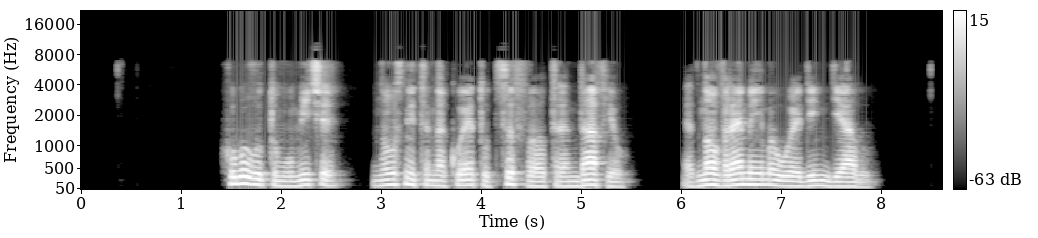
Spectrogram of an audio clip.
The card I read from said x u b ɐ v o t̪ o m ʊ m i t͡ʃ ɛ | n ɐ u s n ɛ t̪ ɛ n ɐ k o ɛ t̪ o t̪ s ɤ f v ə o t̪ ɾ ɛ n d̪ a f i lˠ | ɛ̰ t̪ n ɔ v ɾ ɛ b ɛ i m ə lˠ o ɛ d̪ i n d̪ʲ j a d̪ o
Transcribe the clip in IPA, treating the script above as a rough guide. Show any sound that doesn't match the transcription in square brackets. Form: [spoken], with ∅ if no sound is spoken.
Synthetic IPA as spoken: x u b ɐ v o t̪ o m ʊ m i t͡ʃ ɛ | n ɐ u s n [i] t̪ ɛ n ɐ k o ɛ t̪ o t̪ s ɤ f v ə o t̪ ɾ ɛ n d̪ a f i lˠ | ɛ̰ [d̪] n ɔ v ɾ ɛ [m] ɛ i m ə lˠ o ɛ d̪ i n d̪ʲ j a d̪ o

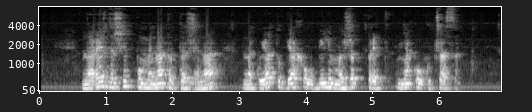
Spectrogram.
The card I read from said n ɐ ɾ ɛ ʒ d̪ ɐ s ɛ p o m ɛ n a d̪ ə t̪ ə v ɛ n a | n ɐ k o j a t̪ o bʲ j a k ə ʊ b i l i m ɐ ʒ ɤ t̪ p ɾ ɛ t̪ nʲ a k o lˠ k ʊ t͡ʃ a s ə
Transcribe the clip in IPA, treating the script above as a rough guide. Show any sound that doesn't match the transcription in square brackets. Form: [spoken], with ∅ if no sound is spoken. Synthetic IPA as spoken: n ɐ ɾ ɛ ʒ d̪ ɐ [ʃ] ɛ p o m ɛ n a [t̪] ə t̪ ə [ʒ] ɛ n a | n ɐ k o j a t̪ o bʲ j a [x] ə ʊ b i l i m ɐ ʒ ɤ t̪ p ɾ ɛ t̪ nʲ a k o lˠ k ʊ t͡ʃ a s ə

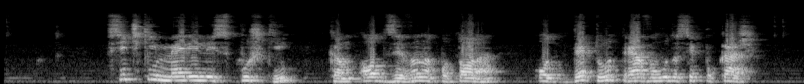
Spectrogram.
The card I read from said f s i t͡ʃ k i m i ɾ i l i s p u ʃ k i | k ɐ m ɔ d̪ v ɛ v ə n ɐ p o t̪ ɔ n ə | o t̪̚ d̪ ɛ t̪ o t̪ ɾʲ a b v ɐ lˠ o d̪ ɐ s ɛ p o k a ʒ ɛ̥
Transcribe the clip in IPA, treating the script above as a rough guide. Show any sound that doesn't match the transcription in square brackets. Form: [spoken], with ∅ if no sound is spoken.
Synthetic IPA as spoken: f s i t͡ʃ k i m [ɛ] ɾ i l i s p u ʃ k i | k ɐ m ɔ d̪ [z] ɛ v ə n ɐ p o t̪ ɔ n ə | o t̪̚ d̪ ɛ t̪ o t̪ ɾʲ a b v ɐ lˠ o d̪ ɐ s ɛ p o k a ʒ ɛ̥

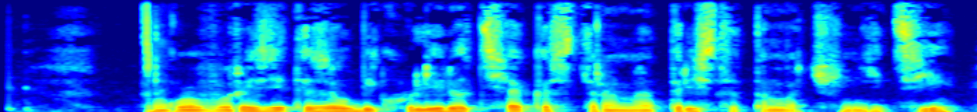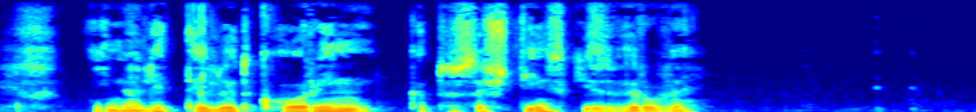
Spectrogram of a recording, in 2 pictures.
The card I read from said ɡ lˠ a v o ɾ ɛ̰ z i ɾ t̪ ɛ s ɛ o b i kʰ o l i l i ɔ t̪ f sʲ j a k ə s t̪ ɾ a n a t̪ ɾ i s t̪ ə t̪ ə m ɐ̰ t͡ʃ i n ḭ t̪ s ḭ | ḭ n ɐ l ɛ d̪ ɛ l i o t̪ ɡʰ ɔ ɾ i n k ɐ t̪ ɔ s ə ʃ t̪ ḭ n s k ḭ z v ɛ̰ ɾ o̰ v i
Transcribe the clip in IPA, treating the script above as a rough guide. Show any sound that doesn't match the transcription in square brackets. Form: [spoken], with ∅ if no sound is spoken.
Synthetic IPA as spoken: ɡ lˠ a v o ɾ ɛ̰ z i [∅] t̪ ɛ [z] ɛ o b i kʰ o l i l i [o] t̪ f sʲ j a k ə s t̪ ɾ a n a t̪ ɾ i s t̪ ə t̪ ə m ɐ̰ t͡ʃ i n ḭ t̪ s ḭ | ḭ n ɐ l ɛ [t̪] ɛ l i o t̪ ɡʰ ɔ ɾ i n k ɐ t̪ ɔ s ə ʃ t̪ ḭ n s k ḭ z v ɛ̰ ɾ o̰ v [ɛ]

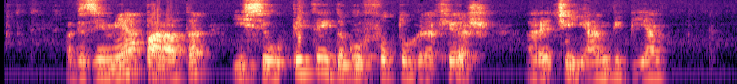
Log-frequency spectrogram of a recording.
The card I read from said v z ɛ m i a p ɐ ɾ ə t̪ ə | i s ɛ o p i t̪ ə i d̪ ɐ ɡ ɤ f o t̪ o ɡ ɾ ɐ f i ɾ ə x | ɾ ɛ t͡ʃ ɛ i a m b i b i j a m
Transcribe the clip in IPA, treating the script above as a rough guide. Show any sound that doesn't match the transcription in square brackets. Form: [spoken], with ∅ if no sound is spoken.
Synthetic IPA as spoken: v z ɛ m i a p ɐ ɾ [a] t̪ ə | i s ɛ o p i t̪ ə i d̪ ɐ ɡ [o] f o t̪ o ɡ ɾ ɐ f i ɾ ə [ʃ] | ɾ ɛ t͡ʃ ɛ [j] a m b i b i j a [n]

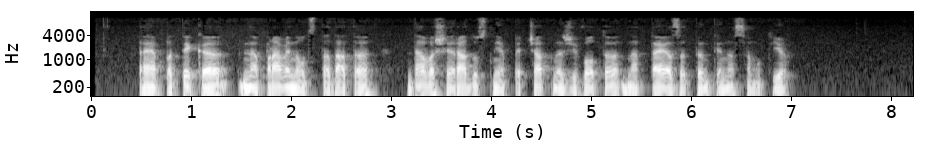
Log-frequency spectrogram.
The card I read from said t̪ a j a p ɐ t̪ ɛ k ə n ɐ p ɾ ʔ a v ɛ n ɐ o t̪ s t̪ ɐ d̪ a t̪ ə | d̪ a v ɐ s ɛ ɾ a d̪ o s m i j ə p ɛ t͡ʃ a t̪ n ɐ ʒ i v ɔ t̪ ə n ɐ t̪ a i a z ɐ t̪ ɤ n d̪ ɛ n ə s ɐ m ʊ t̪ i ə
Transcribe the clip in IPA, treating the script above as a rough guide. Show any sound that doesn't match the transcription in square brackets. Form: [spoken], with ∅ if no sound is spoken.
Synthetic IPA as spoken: t̪ a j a p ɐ t̪ ɛ k ə n ɐ p ɾ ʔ a v ɛ n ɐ o t̪ s t̪ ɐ d̪ a t̪ ə | d̪ a v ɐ [ʃ] ɛ ɾ a d̪ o s [n] i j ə p ɛ t͡ʃ a t̪ n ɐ ʒ i v ɔ t̪ ə n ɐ t̪ a [j] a z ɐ t̪ ɤ n [t̪] ɛ n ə s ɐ m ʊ t̪ i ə

